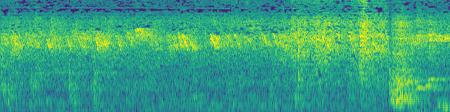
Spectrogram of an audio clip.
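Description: Birds chirping busily: many short high-pitched peeps in quick succession, with a louder, lower sound near the end.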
